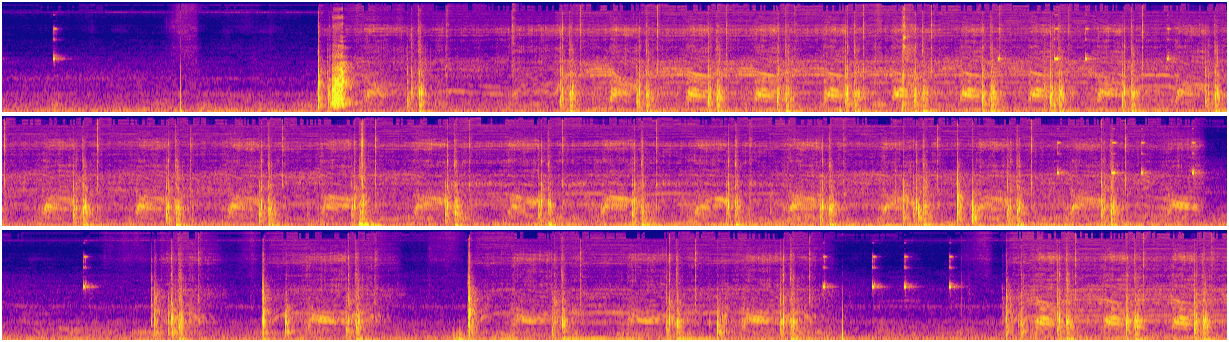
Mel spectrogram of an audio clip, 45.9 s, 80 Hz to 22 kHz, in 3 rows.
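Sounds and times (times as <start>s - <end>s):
electric toy clicking: 4.0s - 30.4s, 33.9s - 35.6s, 36.5s - 41.0s, 43.2s - 45.9s.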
